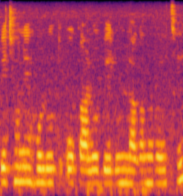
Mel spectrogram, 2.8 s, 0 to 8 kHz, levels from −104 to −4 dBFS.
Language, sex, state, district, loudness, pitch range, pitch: Bengali, female, West Bengal, Paschim Medinipur, -16 LUFS, 200-215 Hz, 205 Hz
